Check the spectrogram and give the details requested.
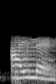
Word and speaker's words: island: नाउ ISLAND, आइलैंड, एस जो है वो साइलेंट है, ठीक है, इसीलिए हम इसे रीड करेंगे आइलैंड, ISLAND, आइलैंड।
